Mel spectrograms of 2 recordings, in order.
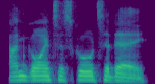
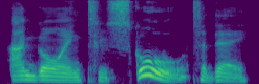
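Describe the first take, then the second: First: No word is given special stress. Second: The word school is stressed.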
